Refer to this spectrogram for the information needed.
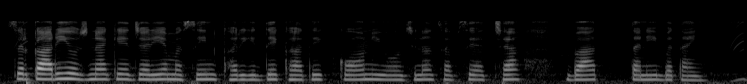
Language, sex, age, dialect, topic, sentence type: Bhojpuri, female, 18-24, Northern, agriculture, question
